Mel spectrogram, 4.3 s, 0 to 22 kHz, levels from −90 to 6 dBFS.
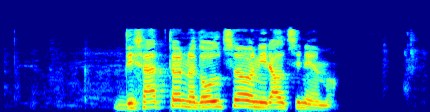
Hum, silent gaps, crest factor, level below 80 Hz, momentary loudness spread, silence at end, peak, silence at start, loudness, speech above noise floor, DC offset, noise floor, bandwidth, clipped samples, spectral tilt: none; none; 16 dB; -62 dBFS; 10 LU; 1 s; -2 dBFS; 1.15 s; -15 LUFS; 57 dB; under 0.1%; -73 dBFS; 8 kHz; under 0.1%; -3.5 dB/octave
